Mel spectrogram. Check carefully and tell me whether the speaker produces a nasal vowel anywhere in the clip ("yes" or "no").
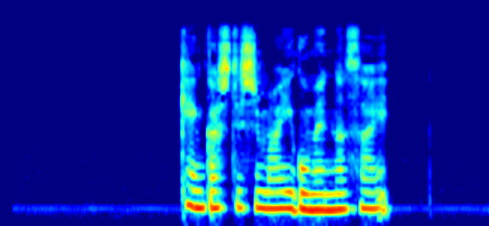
yes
